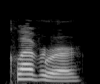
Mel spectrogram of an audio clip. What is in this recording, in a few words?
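"cleverer", British English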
